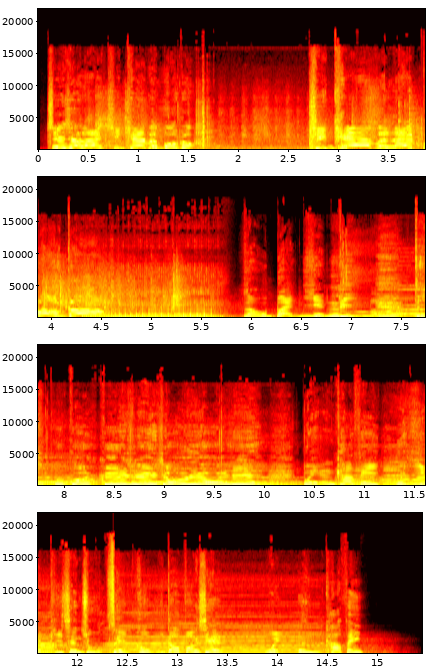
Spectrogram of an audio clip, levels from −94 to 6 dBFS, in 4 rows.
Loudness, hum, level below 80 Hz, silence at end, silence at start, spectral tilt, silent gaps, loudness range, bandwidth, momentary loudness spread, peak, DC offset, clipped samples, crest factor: -12 LUFS; none; -30 dBFS; 0.6 s; 0.1 s; -4.5 dB/octave; none; 3 LU; 18.5 kHz; 10 LU; 0 dBFS; under 0.1%; under 0.1%; 12 dB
